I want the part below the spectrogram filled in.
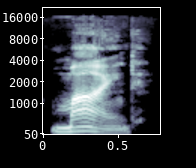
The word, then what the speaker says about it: Mined: And so Mogul Mind came about. And the reason why it's spelled M-I-N-E-D is because when you hear it, you still hear mind.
